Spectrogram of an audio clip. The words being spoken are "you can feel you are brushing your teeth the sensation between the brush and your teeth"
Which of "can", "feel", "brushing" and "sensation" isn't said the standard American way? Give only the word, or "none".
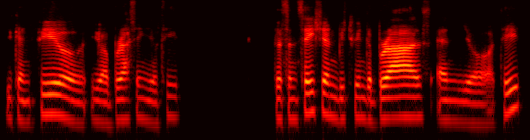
brushing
